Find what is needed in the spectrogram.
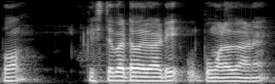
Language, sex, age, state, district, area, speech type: Malayalam, male, 18-30, Kerala, Malappuram, rural, spontaneous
